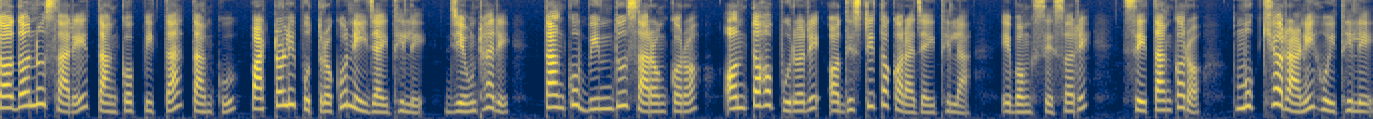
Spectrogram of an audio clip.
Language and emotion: Odia, neutral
